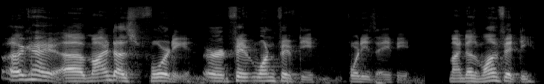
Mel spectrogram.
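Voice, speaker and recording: A man's voice: fairly high pitch, expressive, moderate pace, bright, forceful tone. A man playing a tabletop game, chatting casually and often repeating or rephrasing himself.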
